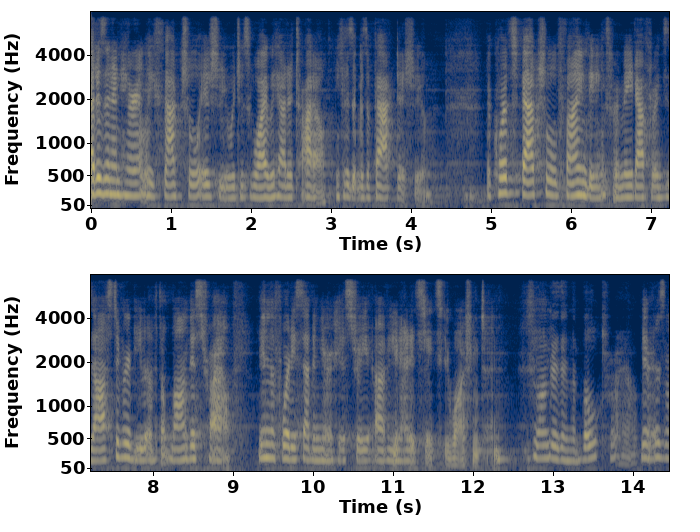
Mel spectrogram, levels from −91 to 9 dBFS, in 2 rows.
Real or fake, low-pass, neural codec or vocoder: fake; 7.2 kHz; codec, 24 kHz, 1 kbps, SNAC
